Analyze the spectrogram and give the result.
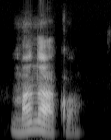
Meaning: Monaco (a city-state in Western Europe)
- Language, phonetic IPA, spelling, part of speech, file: Russian, [mɐˈnakə], Монако, proper noun, Ru-Монако.ogg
